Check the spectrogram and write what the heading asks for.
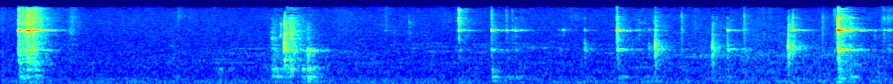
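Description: Small knocks and clicks of hands, metal scissors and tape working at a glass bowl as florist's pot tape is pressed over chicken wire and cut. There are two louder knocks, near the start and about a second and a half in, then a run of light ticks with a faint glassy ring.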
